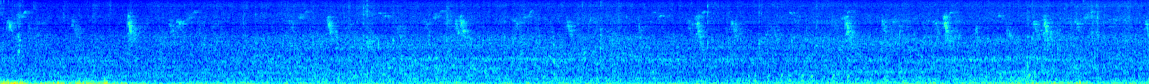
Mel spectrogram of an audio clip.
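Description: Small birds chirping now and then: short, high chirps scattered throughout over a faint steady outdoor background. A low rumble on the microphone in the first second or so.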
